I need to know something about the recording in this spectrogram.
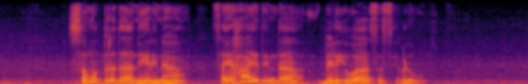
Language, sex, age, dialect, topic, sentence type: Kannada, female, 60-100, Dharwad Kannada, agriculture, statement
